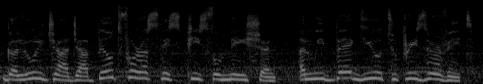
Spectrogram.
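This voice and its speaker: A woman's voice: a little high, animated, moderate pace, background noise, lightly acted. A woman playing an earnest, pleading townswoman in a video game, speaking formally of her nation. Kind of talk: video game cutscene acting.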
